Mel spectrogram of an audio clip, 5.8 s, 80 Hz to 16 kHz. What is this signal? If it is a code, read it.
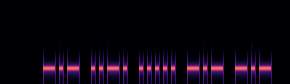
Morse code, heard as a keyed tone, about 15 wpm, 700 Hz. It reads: KF5KK
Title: USA Call Signs Repeated 3x 15wpm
